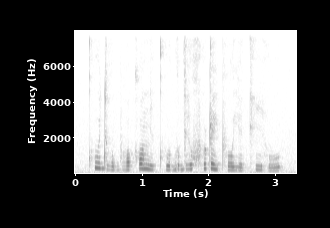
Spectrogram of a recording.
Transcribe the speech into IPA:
kʷʰ ɨ˦ y̯ dʱ o˨ bʱ ɔ˧ kʰ ɔ˦ n i˨˦ kʷʰ ɛ˨ ɡʷ e˦˨ ɡʱ ɛ˦ xʷ h u˦ ʈ e˦ j pʰ o˧ j e˨ kʰ i˦˨ h u˨˦

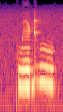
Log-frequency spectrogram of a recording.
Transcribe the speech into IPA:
k w ɘ ɖʱ u

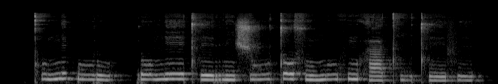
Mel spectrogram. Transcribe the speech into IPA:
kʰ u˨ ŋ e˦ k͡p uː˨ ɾ u˨ | ɾ o˨ ŋ eː˦ tʰ e˨ r ĩ˨ ʃ uː˨˦ t o˦ s ũ˨ ŋ uː˦ f ũ˦ h aː˨ tʰ i˨ tʰ eː˨ f ɪ˦

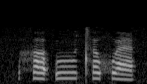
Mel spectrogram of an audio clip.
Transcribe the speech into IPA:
x ʌ ʔ uː tʰ ə χʷ æ

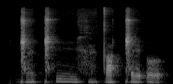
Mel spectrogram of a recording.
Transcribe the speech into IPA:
ɡ͡ǁ ɛ ǁʰ iː x ɛ̤ t a ǁ e ʔ ɵ

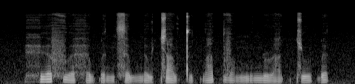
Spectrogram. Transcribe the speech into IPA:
h ɨ˧˥ ə̯ f u˨˩ ə̯ h ə˨˩ w ɓ ə˨˩ ŋ s ə˨˩˨ w ŋ ə˨˩˦ w c a˨˩ w t̪ u˨˩ t̚ w a˦˥ t̚ v ɔ˨˩ ŋ u˧ ŋ ɹ a˨˩ t̚ c u˧ ɓ ə˦˥ k̚

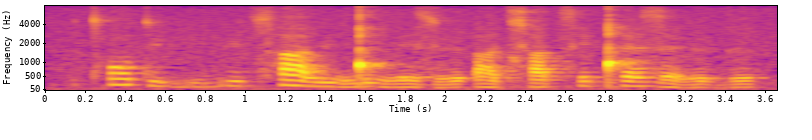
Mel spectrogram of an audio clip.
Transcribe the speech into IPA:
tʰ ɔ˥ t y˧˩ b i˧ b y˥˧ t͡sʰ a˥˧ l y˧˩ ŋ͡ǃ i˧˩ l e˧˩ z ø˩˧ ʔ a˧˩ t͡ɕʰ a˧ t͡sʰ e˥ ǃʰ ɛ˥ z ɛ˧˩ l ø˧˩ ɡ ø˧

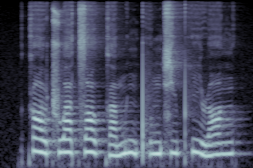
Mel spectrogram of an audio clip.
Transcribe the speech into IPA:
k ɑ˥˧ ʊ̯ ʈ͡ʂ w ä˥˧ t͡s ɑ˥˩ ʊ̯ k ä˧˥ m i˥˩ ŋ pʰ ʊ˥ ŋ ɕ i˥ pʰ i˥˩ ɻ ɑ˥ ŋ

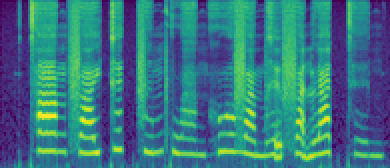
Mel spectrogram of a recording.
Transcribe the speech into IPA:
t̪ʰ a˧ ŋ f a˨˦ j k e˦˥ k̚ f i˨˦ m k w a̤˨˩ ŋ h u˧ ə̯ v a˧˩ m ɣ ḛ˧˨ f a̰˧˨ n l a˦˥ t̚ t̪ʰ e̤˨˩ ŋ

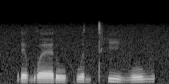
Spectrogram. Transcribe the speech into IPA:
ɾ e ɡʷ ɛː ɾ u kʷ e d tʰ i v u v

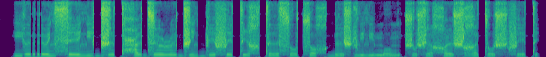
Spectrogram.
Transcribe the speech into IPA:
j ɘ r ø lʲ s e lʲ i d͡ʒ ɘ t ħ ɘ d͡z ø ɭ ø d͡ʒ i lʲ b e f e t i χ t ɘ s o t͡s o χ ɠ ɘ ʃ lʲ ɘ lʲ ø m o m t͡ʃ o ʃ ɘ χ ø ʃ ʁ ɘ t o ʃ f e t

